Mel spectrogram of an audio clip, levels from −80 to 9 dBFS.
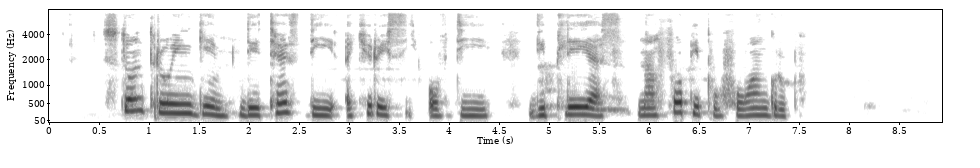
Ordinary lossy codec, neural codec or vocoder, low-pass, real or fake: none; none; 7.2 kHz; real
